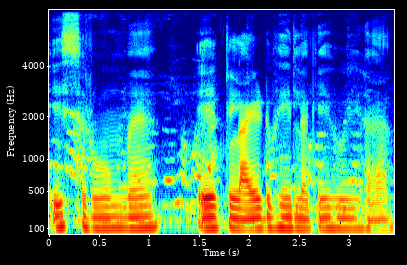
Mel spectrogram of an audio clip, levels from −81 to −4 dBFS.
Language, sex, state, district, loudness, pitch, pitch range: Hindi, male, Assam, Kamrup Metropolitan, -17 LUFS, 105 Hz, 100-110 Hz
